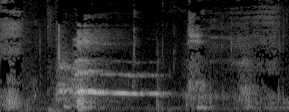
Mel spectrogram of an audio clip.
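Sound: dogs howling and whimpering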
